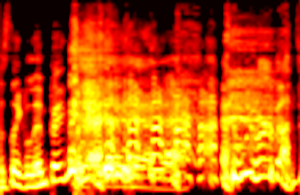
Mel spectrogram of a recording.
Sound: everyone laughs

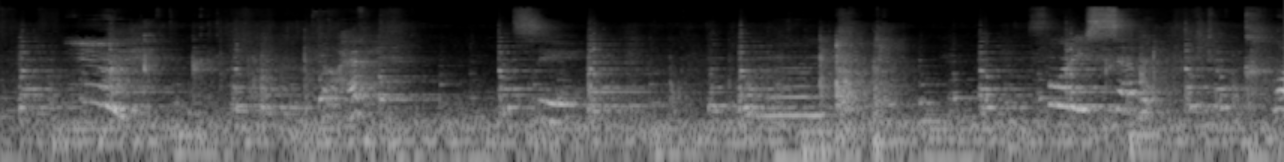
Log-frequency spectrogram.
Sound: grunt

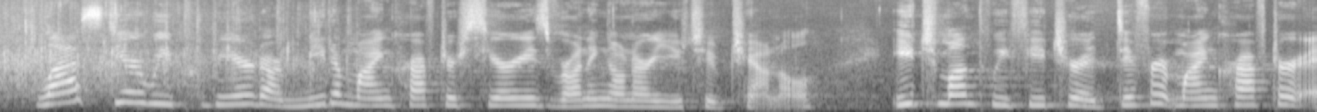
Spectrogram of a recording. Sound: applause

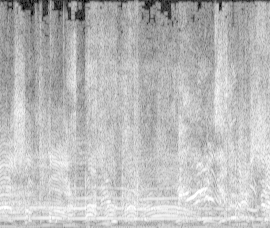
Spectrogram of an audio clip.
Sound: laughter

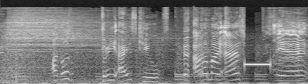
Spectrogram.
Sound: beep

